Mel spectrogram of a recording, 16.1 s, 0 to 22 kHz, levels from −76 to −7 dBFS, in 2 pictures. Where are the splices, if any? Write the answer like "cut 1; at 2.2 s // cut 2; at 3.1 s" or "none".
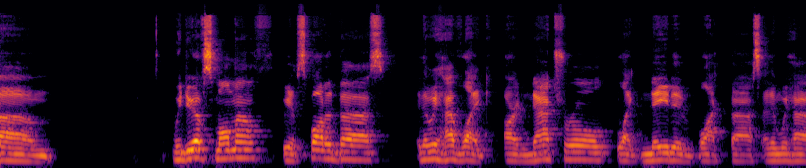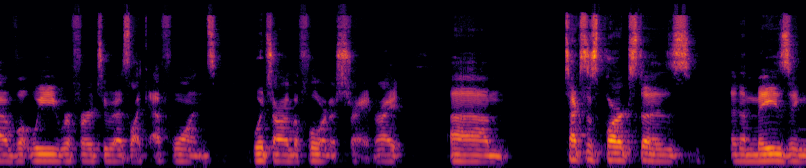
none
